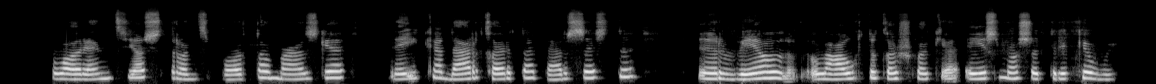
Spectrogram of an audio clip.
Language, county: Lithuanian, Šiauliai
